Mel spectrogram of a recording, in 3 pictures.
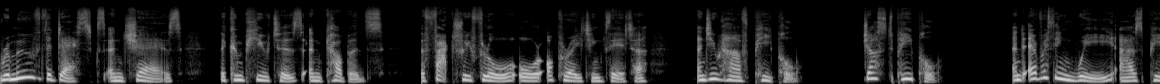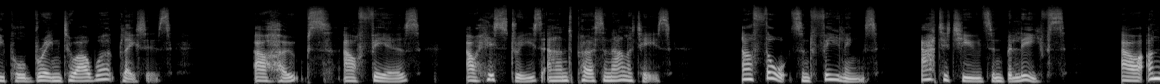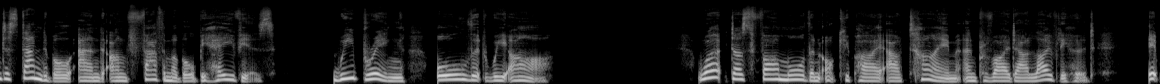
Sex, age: female, 40-59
